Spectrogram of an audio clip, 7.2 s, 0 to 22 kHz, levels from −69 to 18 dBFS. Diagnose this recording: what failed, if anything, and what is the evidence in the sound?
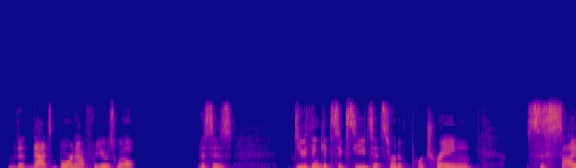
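The network stage failed, with a long network dropout between 1.59 and 2.50 s, right after "out for you as". Nothing real comes through for roughly 0.9 s. Instead the receiver's concealment stretches the last bit of sound into a fading buzz or hiss, ending in about 0.15 s of silence before the audio resumes at "this is" with that section gone. That pattern most likely means a run of lost packets on the call path. The call's codec band-limits around 8 kHz, which fits Opus at about 32 kbps.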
